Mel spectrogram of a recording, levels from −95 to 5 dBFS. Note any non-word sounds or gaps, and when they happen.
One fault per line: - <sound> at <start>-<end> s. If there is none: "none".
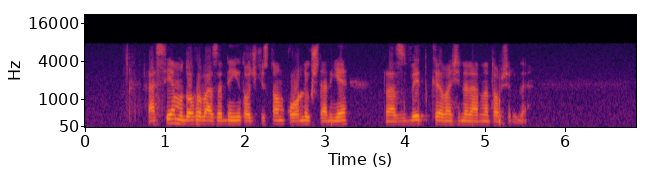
none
